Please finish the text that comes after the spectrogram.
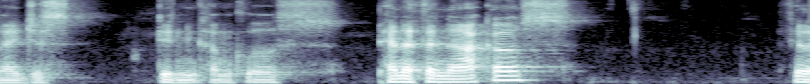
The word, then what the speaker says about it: Panathinaikos: Panathinaikos? I feel like I'm missing a syllable. Panathinaikos? I think it's just Panathinaikos.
